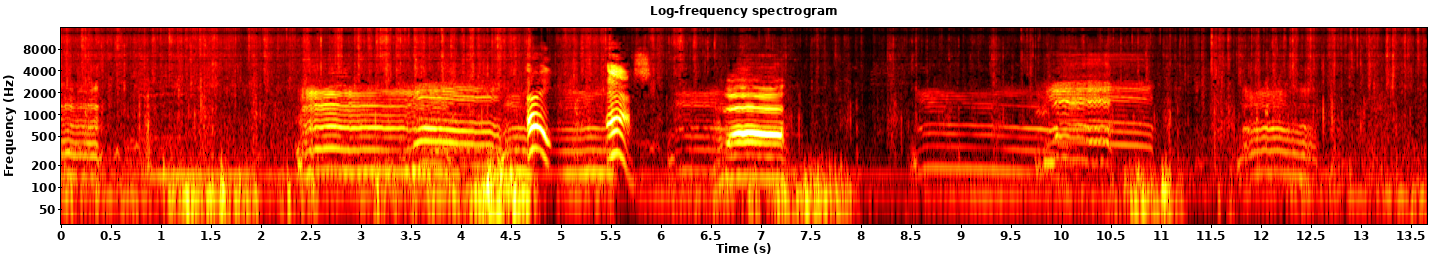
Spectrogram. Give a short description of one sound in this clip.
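Goats bleat loudly and repeatedly close by.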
